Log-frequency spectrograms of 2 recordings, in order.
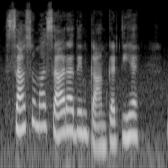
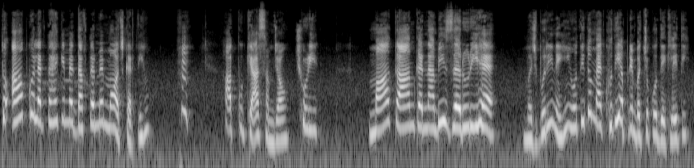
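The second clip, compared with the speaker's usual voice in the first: indignant daughter-in-law; 5 semitones higher, 5 dB louder than usual. Acted. Daughter-in-law arguing back.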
